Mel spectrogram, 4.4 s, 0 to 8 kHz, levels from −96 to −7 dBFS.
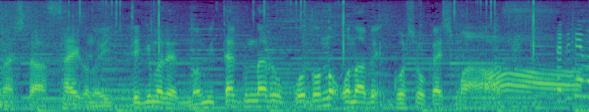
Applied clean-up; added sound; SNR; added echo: none; Scissors; 20 dB; none.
